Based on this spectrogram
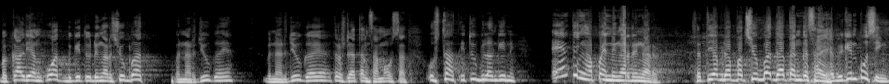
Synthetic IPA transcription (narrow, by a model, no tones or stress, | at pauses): bəkalijaŋkuat̪̚bəɡit̪udəŋarʃubat̪̚bəna̰rd͡ʒuɡaja | bənard͡ʒuɡajat̪əɾʊs̬dat̪aŋsamaust̪at̪̚ust̪at̪it̪ubilaŋɡini | ɛnt̪ɪŋapajaŋdəŋardəŋarsət̪iap̚dapat̪̚ʃubat̪̚dat̪aŋkəsajabikɪnpusɪŋ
